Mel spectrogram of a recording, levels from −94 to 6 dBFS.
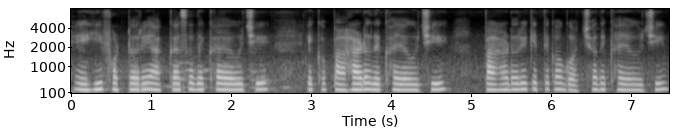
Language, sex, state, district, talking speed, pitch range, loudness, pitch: Odia, female, Odisha, Nuapada, 95 wpm, 200-215 Hz, -18 LUFS, 205 Hz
